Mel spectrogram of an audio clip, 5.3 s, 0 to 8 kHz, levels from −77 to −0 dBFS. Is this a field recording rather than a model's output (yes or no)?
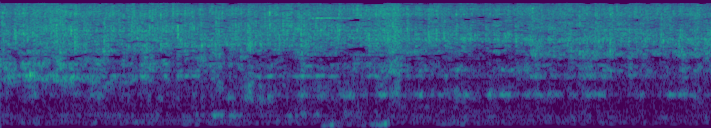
yes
